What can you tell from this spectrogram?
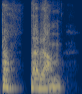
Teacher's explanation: If when you hear Brahmins very carefully reciting the Vedas, for example, this final if it's before a p, it takes on a slight f sound, a tough, not a tah param, but a tough param, almost as if the h is going slightly towards being a f because of the following p. So the p, the labial p sound, attracts the h to being more labial, a tough param. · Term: visarga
